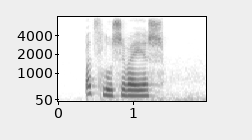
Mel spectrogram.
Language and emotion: Russian, neutral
